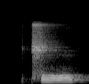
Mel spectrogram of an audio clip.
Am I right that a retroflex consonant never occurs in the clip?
no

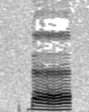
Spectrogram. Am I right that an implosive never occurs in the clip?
no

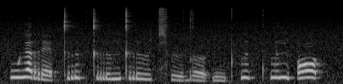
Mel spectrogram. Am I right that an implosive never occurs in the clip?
yes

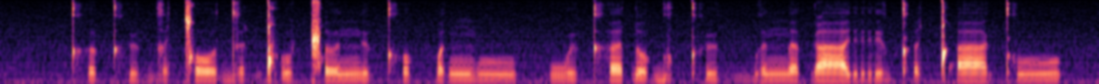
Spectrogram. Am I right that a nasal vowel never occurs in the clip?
yes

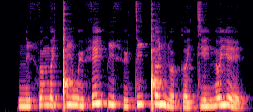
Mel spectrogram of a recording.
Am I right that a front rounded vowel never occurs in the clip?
no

